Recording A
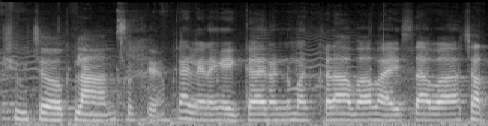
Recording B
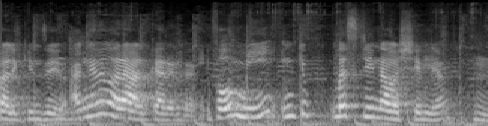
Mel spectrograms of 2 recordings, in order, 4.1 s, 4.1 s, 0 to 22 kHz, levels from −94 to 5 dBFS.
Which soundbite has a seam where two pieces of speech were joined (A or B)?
B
